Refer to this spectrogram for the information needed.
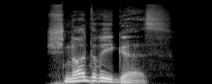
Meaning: strong/mixed nominative/accusative neuter singular of schnoddrig
- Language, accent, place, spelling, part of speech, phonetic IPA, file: German, Germany, Berlin, schnoddriges, adjective, [ˈʃnɔdʁɪɡəs], De-schnoddriges.ogg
